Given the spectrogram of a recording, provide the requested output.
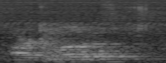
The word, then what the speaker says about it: Arcimoto: So the I is pronounced as kind of so it's Arcimoto, and it means arc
